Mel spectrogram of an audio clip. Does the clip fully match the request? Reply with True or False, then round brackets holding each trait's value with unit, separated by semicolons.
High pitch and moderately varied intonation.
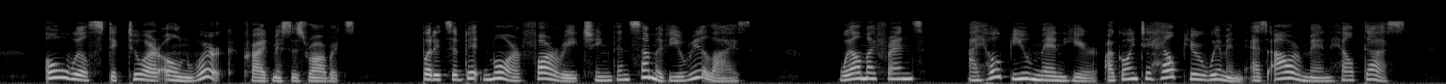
False (210 Hz; 7.3 semitones)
